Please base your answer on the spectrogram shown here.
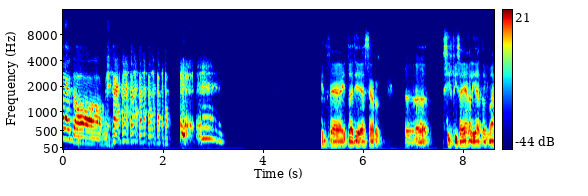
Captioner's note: laughs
